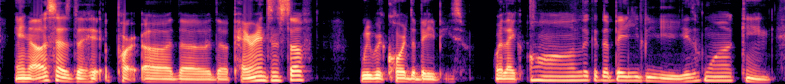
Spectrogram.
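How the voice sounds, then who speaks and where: A man with a plain, everyday voice, medium in pitch, with ordinary pitch variation, at a moderate pace. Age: 20s. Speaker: podcast co-host. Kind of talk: casual chat.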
